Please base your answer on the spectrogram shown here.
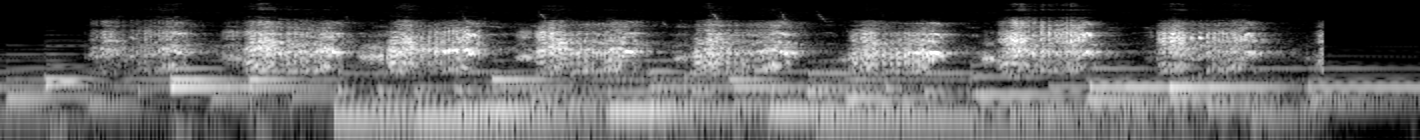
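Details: A hyacinth macaw gives eight loud, harsh, raucous squawks in steady succession, under half a second apart, over soft background music.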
